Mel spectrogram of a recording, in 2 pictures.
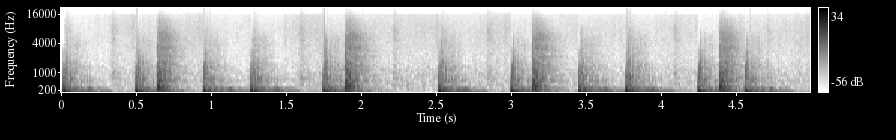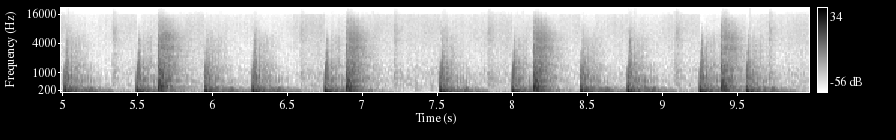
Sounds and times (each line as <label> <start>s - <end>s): drum break 0.0s - 9.9s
